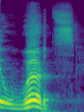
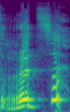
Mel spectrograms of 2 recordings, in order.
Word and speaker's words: Wirtz: Wirtz. His name is Wirtz. You guys have taught me that. It's not Ritz. I always call him Ritz, but it's Wirtz, right?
